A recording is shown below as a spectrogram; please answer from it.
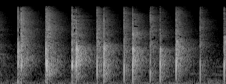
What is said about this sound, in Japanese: そこでなんと上田瑠唯君はですね世界一になったんです金メダルですよ世界一ですすごいですねそれはとてもとてもとてもとてもすごい拍手です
